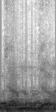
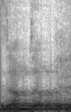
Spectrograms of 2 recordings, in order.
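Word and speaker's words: Zamzam: Kan bukan jam-jam ya, tapi zam-zam gitu kan. Gak bisa ya. Saya akalin lagi apa, akhirnya dapatlah tuh satu. Coba Pak, tadi minuman juga jam-jam, harusnya zam-zam.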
